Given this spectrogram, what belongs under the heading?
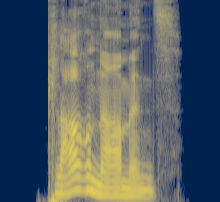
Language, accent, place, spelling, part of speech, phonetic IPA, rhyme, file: German, Germany, Berlin, Klarnamens, noun, [ˈklaːɐ̯ˌnaːməns], -aːɐ̯naːməns, De-Klarnamens.ogg
- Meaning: genitive singular of Klarname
